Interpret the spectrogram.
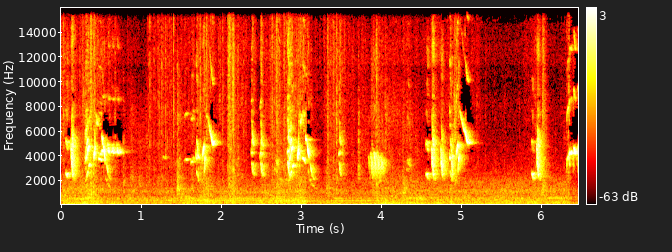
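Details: European goldfinch singing: bursts of bright, liquid twittering mixed with short buzzy trills, each burst under a second and repeated irregularly every second or so against a quiet background.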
